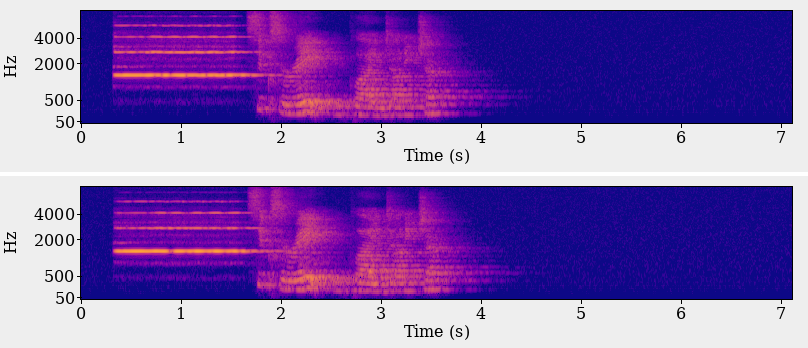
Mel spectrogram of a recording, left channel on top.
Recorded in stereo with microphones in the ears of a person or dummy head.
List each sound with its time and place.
0.3 s a flute: 40° left (ahead or behind), 0.6 m
1.7 s a woman speaking: 75° left (ahead or behind), 1.8 m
